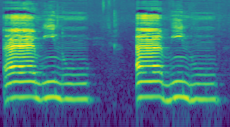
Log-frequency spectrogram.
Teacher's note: اے حمزہ اقصى الحلق سے ادا ہوگا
